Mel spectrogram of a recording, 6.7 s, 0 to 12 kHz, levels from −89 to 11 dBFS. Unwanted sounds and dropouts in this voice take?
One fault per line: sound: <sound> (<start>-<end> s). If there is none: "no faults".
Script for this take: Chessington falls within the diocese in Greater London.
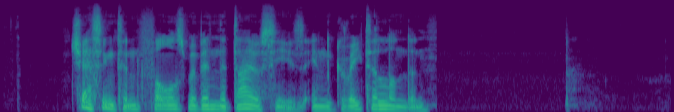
no faults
